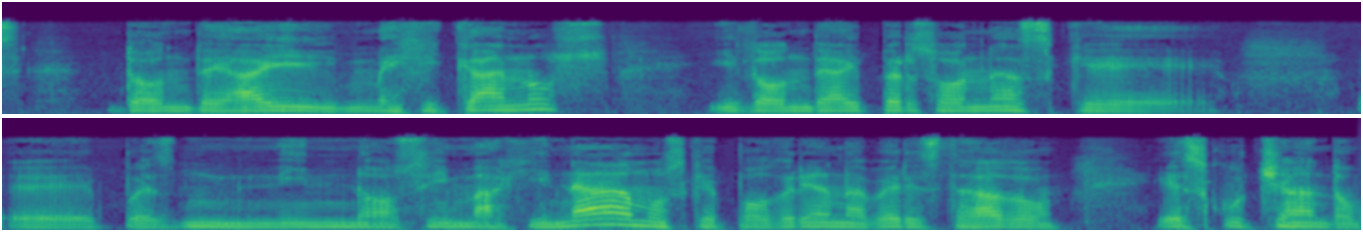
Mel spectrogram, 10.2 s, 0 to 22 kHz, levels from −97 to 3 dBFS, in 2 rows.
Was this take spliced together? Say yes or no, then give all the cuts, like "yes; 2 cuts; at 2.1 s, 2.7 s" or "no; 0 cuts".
yes; 1 cut; at 2.1 s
